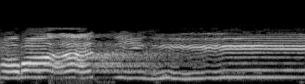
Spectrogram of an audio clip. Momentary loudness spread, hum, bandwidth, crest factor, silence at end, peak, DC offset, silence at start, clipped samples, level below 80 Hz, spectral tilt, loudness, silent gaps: 12 LU; none; 5.8 kHz; 14 dB; 0 s; -2 dBFS; under 0.1%; 0 s; under 0.1%; -64 dBFS; -6 dB/octave; -14 LUFS; none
